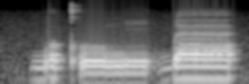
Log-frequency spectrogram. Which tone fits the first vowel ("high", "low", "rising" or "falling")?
high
